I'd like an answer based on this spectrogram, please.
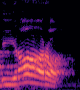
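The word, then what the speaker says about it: ضِرَار: La dororo wala diroro. Karena pengucapannya diroro yang keduanya ro-nya itu panjang, makanya dikasih alif.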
